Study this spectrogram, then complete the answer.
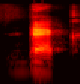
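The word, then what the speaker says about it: Deque: a array deck so this DQ means deck remember that we pronounce this dech so array deck and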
